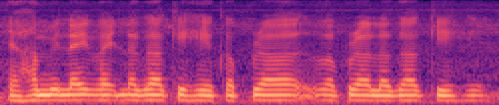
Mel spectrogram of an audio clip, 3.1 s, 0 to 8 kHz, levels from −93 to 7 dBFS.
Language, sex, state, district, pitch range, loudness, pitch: Hindi, male, Arunachal Pradesh, Lower Dibang Valley, 145-150 Hz, -12 LUFS, 145 Hz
